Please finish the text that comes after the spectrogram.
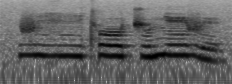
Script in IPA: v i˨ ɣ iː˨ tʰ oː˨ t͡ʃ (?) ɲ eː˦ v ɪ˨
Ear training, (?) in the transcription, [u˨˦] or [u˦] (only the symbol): u˨˦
